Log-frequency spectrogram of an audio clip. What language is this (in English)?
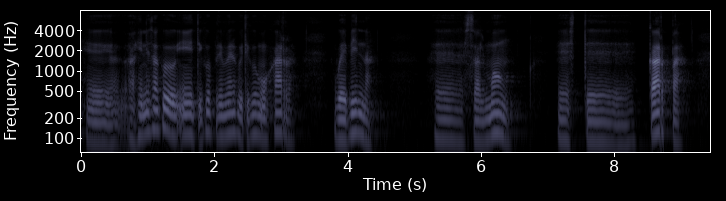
Sinicahua Mixtec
